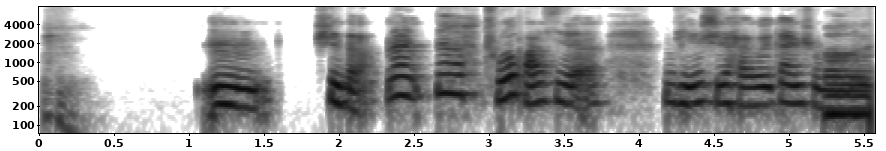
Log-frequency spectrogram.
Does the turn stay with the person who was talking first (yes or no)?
no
